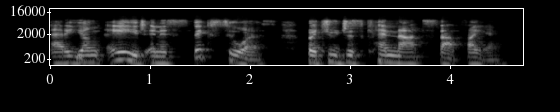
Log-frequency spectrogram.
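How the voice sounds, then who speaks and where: Speaking at a moderate pace, a man uses a normal speaking voice with lively intonation. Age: 30s. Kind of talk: interview.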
